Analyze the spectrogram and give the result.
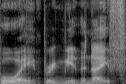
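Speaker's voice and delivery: low, deep-toned voice. Retelling a game's opening, a character calls to Atreus in a deep voice. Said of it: "you hear the deep voice and he's like".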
